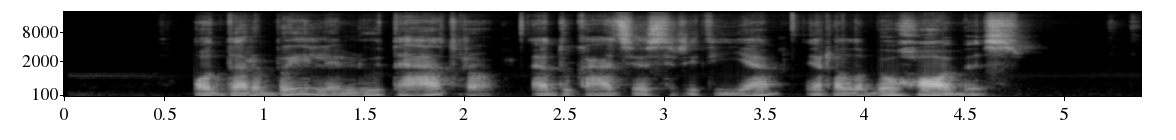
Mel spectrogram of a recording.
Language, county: Lithuanian, Vilnius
